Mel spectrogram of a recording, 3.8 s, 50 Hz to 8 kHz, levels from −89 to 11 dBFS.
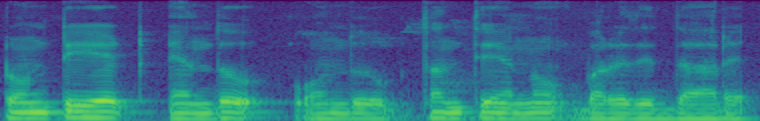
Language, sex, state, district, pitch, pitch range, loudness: Kannada, male, Karnataka, Koppal, 95 Hz, 90-105 Hz, -16 LUFS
